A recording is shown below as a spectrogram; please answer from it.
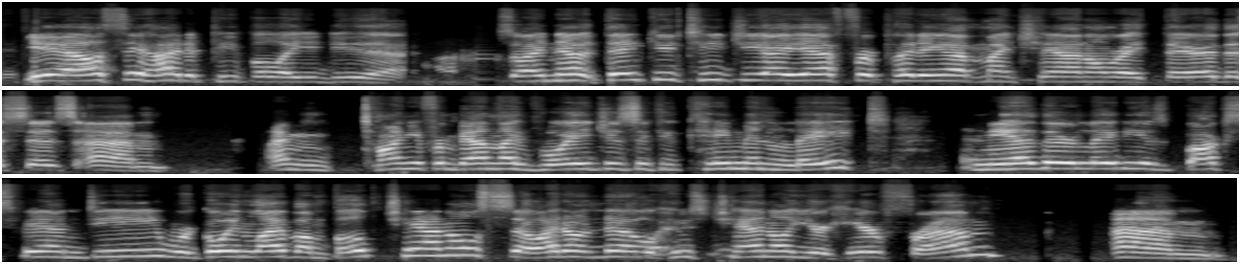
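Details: Adult woman; typical speech.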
